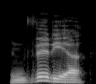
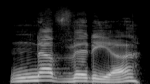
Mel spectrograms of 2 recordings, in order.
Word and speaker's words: Nvidia: wants to come down nid not Nvidia say it right Nvidia cool uh down okay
